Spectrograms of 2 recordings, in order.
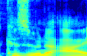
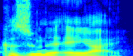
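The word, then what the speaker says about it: Kizuna AI: Okay, it is Kazuna I. It is not as it is not Kazuna AI. It is pronounced Kazuna.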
